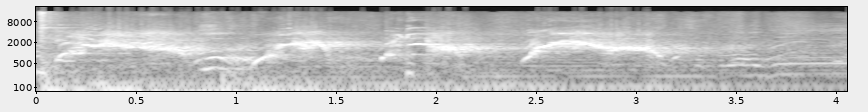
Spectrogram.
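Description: A person screaming in a run of drawn-out wails, each rising then falling in pitch, the last trailing off near the end, in a possession (kesurupan) fit. A deep low drone runs underneath.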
